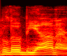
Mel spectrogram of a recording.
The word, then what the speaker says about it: Ljubljana: Oh, it's kind of like Ljubljana, right? Like though J is like a Y.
